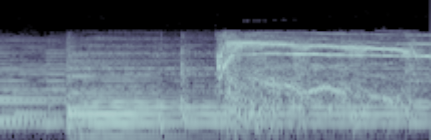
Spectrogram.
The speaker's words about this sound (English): we had to get a scream in. I mean, it's Halloween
